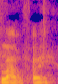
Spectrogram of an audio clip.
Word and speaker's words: Laufey: God of War, how do you pronounce this? Laufey? I want to say Laufey. It's Laufey.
